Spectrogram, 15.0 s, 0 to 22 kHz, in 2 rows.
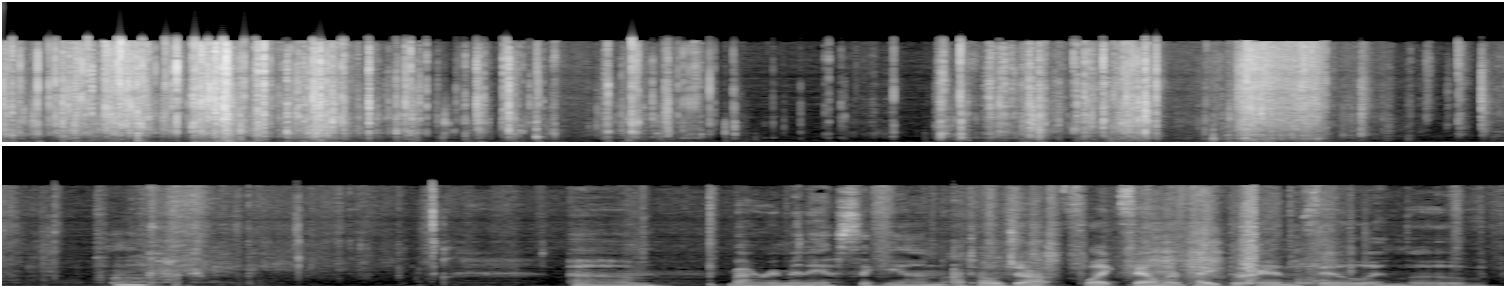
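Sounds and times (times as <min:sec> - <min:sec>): plastic shrink-wrap crinkling: 0:00.0 - 0:08.2.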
